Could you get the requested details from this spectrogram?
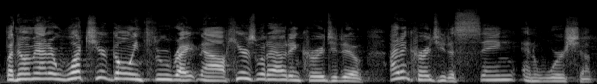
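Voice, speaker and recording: A male pastor preaching a sermon, swinging from loud emphatic lines to hushed prayerful asides. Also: high voice, brisk.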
